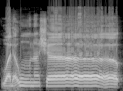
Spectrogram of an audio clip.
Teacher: وَلَوْ نَشَاءُ، اب یہاں پر مد کے سمبل کے بعد حمزہ اسی ورڈ میں ہے تو اسے کھینچنا ضروری ہے.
